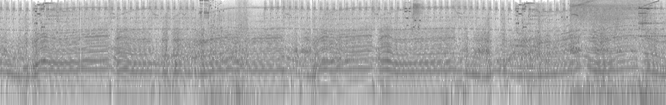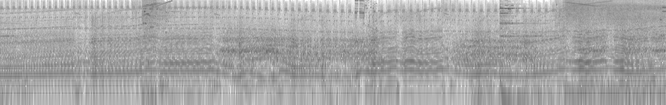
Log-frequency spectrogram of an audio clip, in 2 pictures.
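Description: A racing car engine roars loudly, revving up and dropping with each gear change.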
